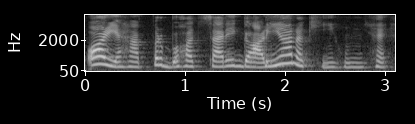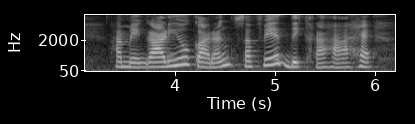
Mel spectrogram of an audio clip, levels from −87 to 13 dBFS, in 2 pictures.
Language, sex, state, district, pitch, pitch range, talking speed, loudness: Hindi, female, Jharkhand, Palamu, 265 Hz, 250-325 Hz, 165 wpm, -19 LUFS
